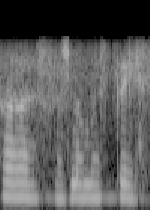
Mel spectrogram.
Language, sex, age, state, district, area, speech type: Hindi, female, 30-45, Uttar Pradesh, Chandauli, urban, conversation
